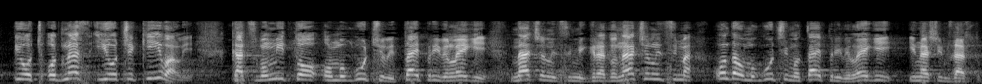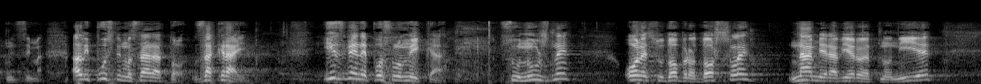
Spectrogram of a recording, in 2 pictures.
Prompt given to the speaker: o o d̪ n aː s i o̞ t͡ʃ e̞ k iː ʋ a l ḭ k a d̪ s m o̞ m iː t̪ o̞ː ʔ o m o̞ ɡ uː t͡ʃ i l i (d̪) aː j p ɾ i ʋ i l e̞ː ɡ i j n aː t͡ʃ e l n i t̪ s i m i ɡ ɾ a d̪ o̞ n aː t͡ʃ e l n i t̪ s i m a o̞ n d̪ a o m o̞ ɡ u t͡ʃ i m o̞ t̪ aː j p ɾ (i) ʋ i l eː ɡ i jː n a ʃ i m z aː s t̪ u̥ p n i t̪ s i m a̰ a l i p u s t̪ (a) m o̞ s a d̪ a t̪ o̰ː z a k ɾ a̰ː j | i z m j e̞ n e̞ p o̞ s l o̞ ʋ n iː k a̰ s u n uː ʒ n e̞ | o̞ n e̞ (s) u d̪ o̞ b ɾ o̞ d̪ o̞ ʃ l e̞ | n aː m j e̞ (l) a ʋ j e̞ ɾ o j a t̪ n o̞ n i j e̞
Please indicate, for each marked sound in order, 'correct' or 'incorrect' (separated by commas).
incorrect, correct, incorrect, correct, incorrect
